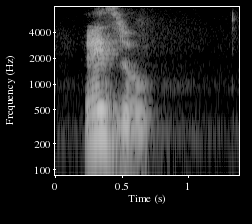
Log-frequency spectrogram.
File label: "reseaux", French; networks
